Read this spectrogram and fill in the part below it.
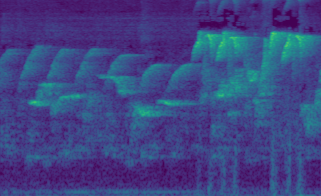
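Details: Horsfield's babbler in full song: a series of rising and falling whistled notes, then a loud, fast high-pitched trill with chattering notes.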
